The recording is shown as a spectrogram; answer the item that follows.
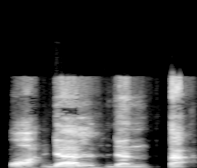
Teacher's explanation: ujung lidah dengan belakang gigi seri atas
